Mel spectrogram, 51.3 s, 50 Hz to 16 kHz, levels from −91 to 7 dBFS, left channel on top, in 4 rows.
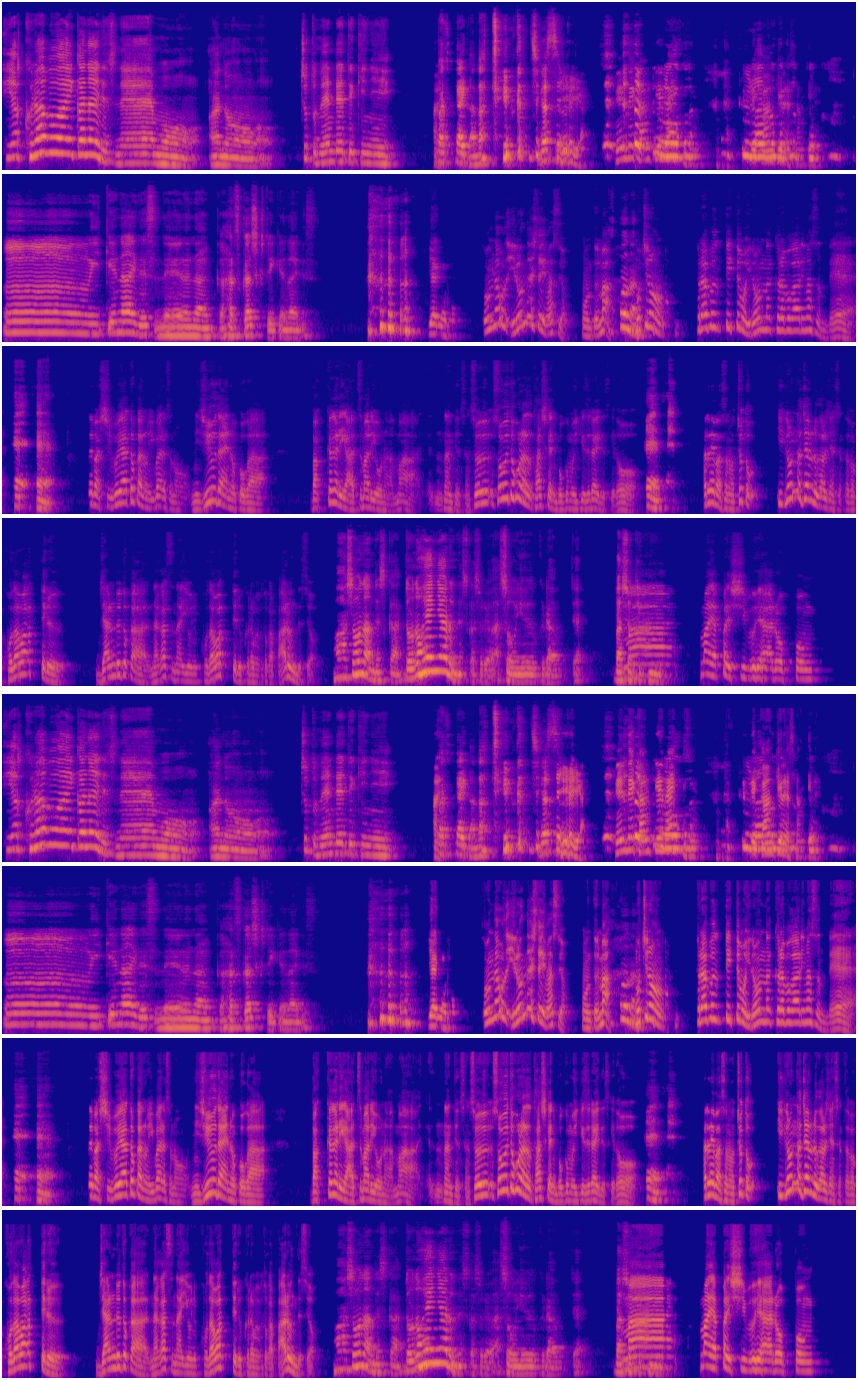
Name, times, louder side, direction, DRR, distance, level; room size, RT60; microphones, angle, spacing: voice 1, 0.0-4.1 4.5-5.8 6.5-8.5 9.0-10.4 10.8-12.6 12.8-17.4 18.3-19.0 22.1-22.4 25.8-26.4 35.3-35.7 43.4-47.1 47.6-48.3, left 3 dB, 25° left, 0.7 m, -31 dB
voice 2, 8.3-8.7 9.2-10.4 10.8-10.9 11.2-12.2 19.2-19.5 20.0-22.7 23.2-25.7 26.9-29.6 30.3-35.2 36.1-36.9 37.2-39.4 39.8-43.1 47.7-48.5 48.9-50.6, right 7 dB, 55° right, 0.4 m, -33 dB
8.8 x 3.3 x 3.8 m
head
